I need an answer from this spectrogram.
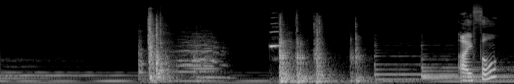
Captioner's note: door opens and closes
